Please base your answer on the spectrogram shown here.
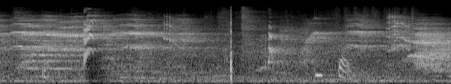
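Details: Several green-cheeked parakeets at Kakegawa Kachoen, Japan, being let into the turaco and spoonbill plaza for the first time. They make scattered rasping squawks and short descending chirps, with a sharp click midway and faint background voices.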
